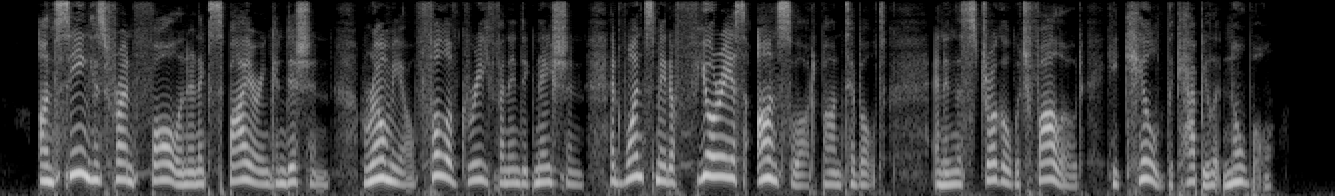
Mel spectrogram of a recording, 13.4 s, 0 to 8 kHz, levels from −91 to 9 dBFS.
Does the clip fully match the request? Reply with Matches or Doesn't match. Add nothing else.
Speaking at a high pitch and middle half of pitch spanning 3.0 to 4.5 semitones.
Doesn't match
